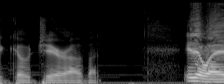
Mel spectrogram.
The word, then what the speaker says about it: Gojira: know in the American Godzilla film that was what they mispronounced him as or whatever or they mispronounced as Godzilla when it's actually go Jiro but either way it's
